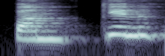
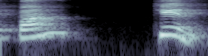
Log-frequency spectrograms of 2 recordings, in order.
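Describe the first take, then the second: First: Said in the usual way. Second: pumpkin broken in two, "pum", clear pause, "kin"; split into syllables. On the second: Shown as a demonstration. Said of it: "तो P U M".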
